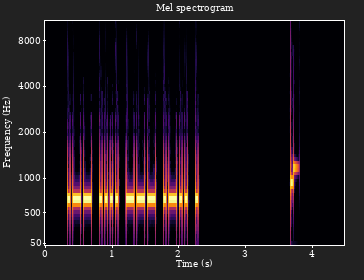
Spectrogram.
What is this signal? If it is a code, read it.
Morse code, heard as a keyed tone, about 30 wpm, 700 Hz. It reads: WHOLE
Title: Top 500 Words 30wpm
